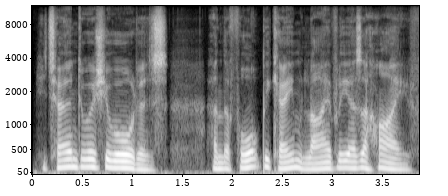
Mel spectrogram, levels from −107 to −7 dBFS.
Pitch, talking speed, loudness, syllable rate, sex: 125 Hz, 200 wpm, -15 LUFS, 6.0 syllables/s, male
